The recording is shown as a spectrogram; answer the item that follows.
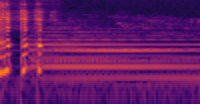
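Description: A clock-tower bell strikes once about half a second in and rings on, fading slowly, as the clock strikes the hour. A short voice sound comes just before the strike.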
